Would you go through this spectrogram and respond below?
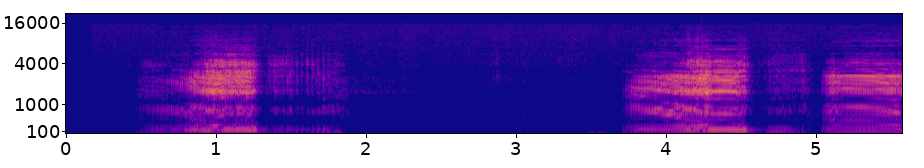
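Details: Deep, rich roaring of a red deer at the height of the rut in Bucovina's mountains at night, unattended drop rig; two drawn-out bellows separated by a pause, the second followed by a shorter grunt.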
